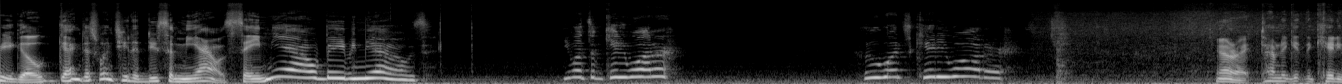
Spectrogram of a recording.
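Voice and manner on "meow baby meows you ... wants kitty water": very high, sing-song coaxing. Real, not acted. Owner coaxing her cat to meow in high baby talk.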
